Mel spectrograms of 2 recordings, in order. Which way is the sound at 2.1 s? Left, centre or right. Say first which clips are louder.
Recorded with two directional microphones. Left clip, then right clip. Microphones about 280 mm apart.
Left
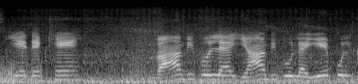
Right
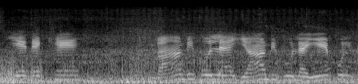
Left 1 dB; left.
